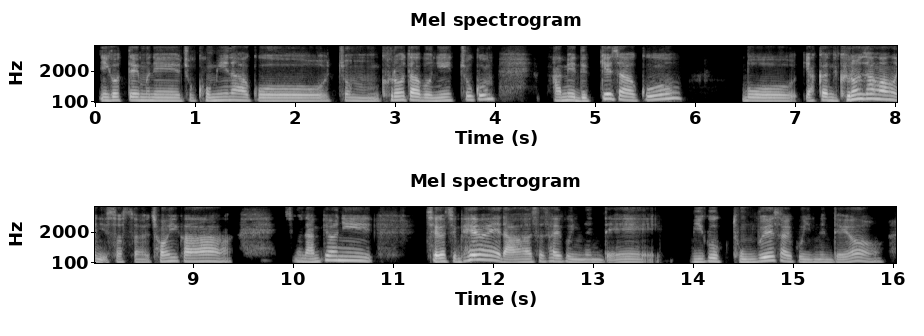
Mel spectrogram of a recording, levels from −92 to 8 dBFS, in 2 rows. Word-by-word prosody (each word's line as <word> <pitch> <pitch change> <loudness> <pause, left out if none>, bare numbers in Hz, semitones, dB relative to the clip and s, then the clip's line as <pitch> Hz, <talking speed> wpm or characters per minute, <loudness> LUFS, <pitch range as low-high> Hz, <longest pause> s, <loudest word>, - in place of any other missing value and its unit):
이것 170 +1 0
때문에 160 -3 +1
좀 150 +1 -7
고민하고 150 -3 0
좀 145 -3 -5
그러다 185 -1 +3
보니 155 +2 -1
쪼금 215 +4 -1 0.6
밤에 170 +2 +2
늦게 150 +11 +2
자고 210 - +1 0.6
뭐 150 -2 0
약간 165 +2 +2
그런 205 +9 +4
상황은 220 - +4
있었어요. 130 0 -6
저희가 165 -1 0 0.5
지금 160 - -11
남편이 200 +4 +1 0.5
제가 165 - +6
지금 155 0 -5
해외에 245 -3 +5
나와서 135 +4 -1
살고 155 -2 -2
있는데 125 +1 -5 0.4
미국 145 +2 -2
동부에 145 +9 +2
살고 155 -9 -3
있는데요. 130 +6 -5
160 Hz, 260 characters per minute, -22 LUFS, 145-180 Hz, 0.6 s, 제가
